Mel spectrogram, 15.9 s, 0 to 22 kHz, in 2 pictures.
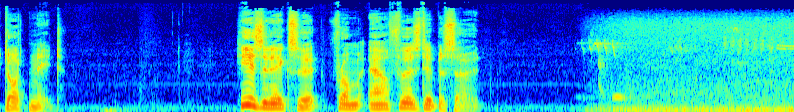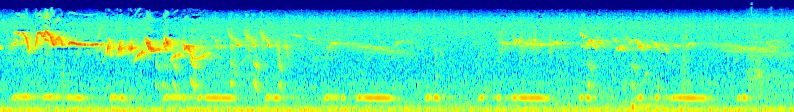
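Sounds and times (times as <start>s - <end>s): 
speech: 0.0s - 0.7s, 2.4s - 4.9s
steady low rural background: 0.0s - 15.8s
repeating soft cooing call: 5.8s - 6.4s, 8.0s - 15.8s
birds singing and chirping in the countryside: 5.8s - 15.8s.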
